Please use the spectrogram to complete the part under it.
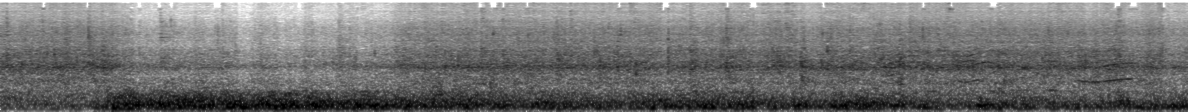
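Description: Hailstones and heavy rain pound steadily on a terrace garden during a storm, a dense close roar that starts abruptly and keeps going, with a voice speaking over it.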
